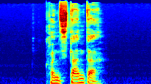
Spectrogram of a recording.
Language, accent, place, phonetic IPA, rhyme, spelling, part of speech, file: German, Germany, Berlin, [kɔnˈstantɐ], -antɐ, konstanter, adjective, De-konstanter.ogg
- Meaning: 1. comparative degree of konstant 2. inflection of konstant: strong/mixed nominative masculine singular 3. inflection of konstant: strong genitive/dative feminine singular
